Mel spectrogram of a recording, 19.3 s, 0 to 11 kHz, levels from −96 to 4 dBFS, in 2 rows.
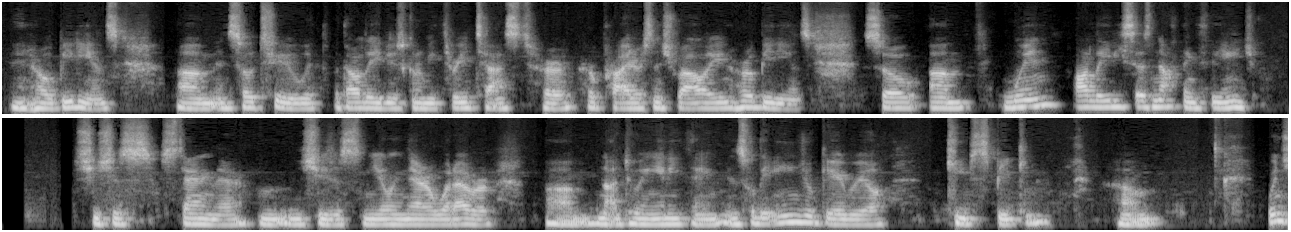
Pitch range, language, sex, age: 115-145 Hz, English, male, 40-59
